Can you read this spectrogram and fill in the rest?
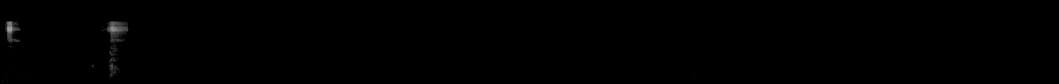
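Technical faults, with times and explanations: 1.05–1.31 s, echo leak: A faint, delayed copy of the sound appears, roughly 10 dB below the main signal and trailing it by about 1 s. The likely cause is a far end playing the call on a loudspeaker, with its echo canceller letting part of the pickup through and sending it back. On a spectrogram, a weaker ghost of earlier harmonic patterns sits under the current energy. The waveform shows low-level extra ripple.
2.55–3.09 s and 6.52–7.34 s, background gated by the echo canceller: The room tone dips audibly, by up to about 7 dB in the first event and about 6 dB in the second. Each dip lasts around half a second to 0.7 s, then the background returns. The echo canceller clamped the microphone down while it judged the loudspeaker to be active, then released it. A spectrogram shows the noise floor between sounds darkening across all frequencies. The waveform's quiet sections drop in amplitude and then recover.
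4.08–4.32 s, call audio freeze: The last sound is stretched into a short fading buzz that decays to near silence for about 200 ms. The audio then resumes exactly where it left off, so about 224 ms of time is inserted and nothing is lost. This likely happened because packets stalled in transit and the jitter buffer ran dry. On a spectrogram, smeared, steady bands fade to a blank gap. The waveform flattens to near zero before the signal restarts.
5.01–8.52 s, pre-emphasis left on: The treble is boosted and never cut back, so the sound turns thin, bright and hissy, with exaggerated sibilance. The tilt matches the CD 50/15 µs emphasis curve, rising toward about 8 dB at 10 kHz relative to 1 kHz. Because the call path stops at 8 kHz, the audible lift peaks just below that limit. A spectrogram shows the upper band noticeably brighter than in the surrounding sections, and the waveform looks spikier.
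9.52–10.55 s, jitter buffer speed-up: The audio runs at about 116% speed while the pitch stays the same, which makes it sound hurried. Roughly 150 ms is removed in total. The receiver had too much audio queued and trimmed many short pitch-period slices to bring its delay back down. On a spectrogram, harmonics stay at the same frequencies while events crowd closer together in time. The waveform shows compressed spacing, with occasional tiny splice discontinuities.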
